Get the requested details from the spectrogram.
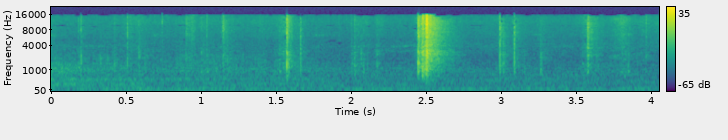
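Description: A toy pistol clicks as it is handled.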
